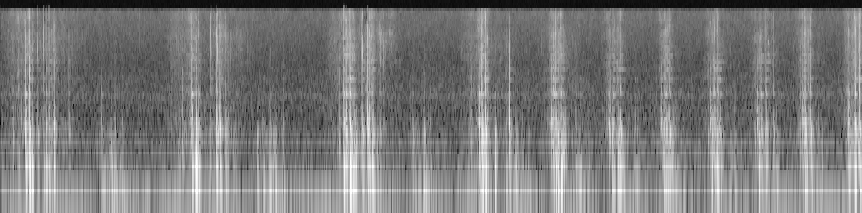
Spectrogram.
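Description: A large, pink, hollow, inflated rubber ball with nubs is gripped, scratched and rubbed with nails and fingertips. The result is a steady run of short, dry scratching and rubbery scuffing bursts with a low, muffled body and quick, dead stops.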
